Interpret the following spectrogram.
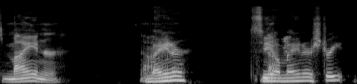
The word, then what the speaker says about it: Manier: street uh what's the how's it spelled m-a-n-i-e-r oh that's minor Miner see on Manor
